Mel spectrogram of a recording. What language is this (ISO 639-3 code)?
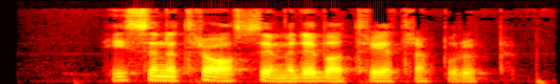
swe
